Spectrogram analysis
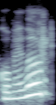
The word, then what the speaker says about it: comedor: Como por ejemplo en la palabra comedor, la sílaba que se pronuncia con más fuerza es dor.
